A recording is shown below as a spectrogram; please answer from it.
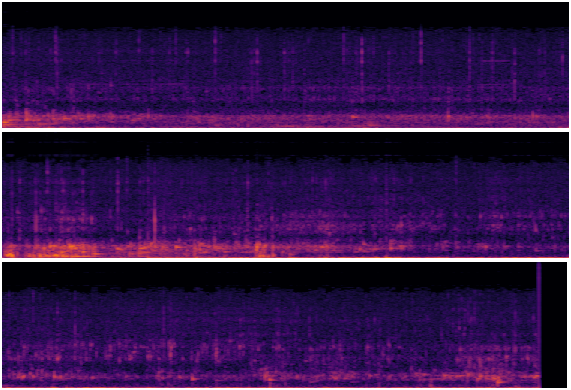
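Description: Muffled water noise heard with the microphone underwater: low rumbling and gurgling. A thump comes about eight seconds in, and after it the water churns louder with the camera just below the surface.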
